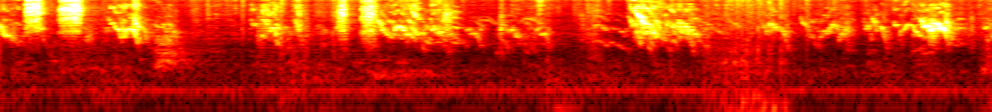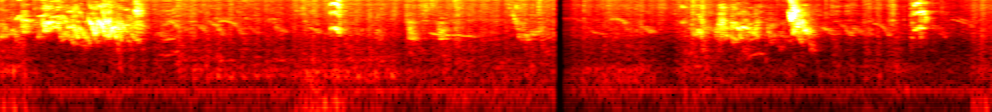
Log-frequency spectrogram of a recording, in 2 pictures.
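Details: Budgerigars in a colony chattering in waves of scratchy, buzzy chirps, interrupted by a few low thuds like wing flaps or movement.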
